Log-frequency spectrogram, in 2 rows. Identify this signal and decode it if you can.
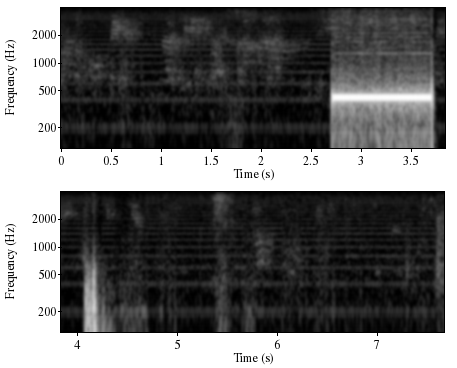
Ringback tone (Europe, 425 Hz), with speech.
